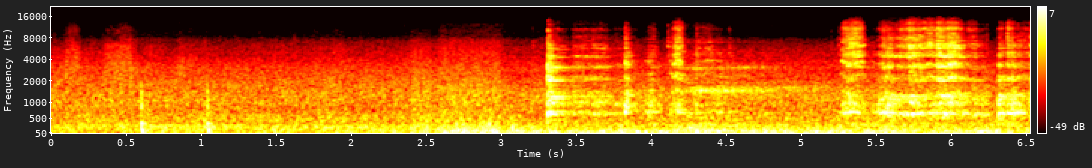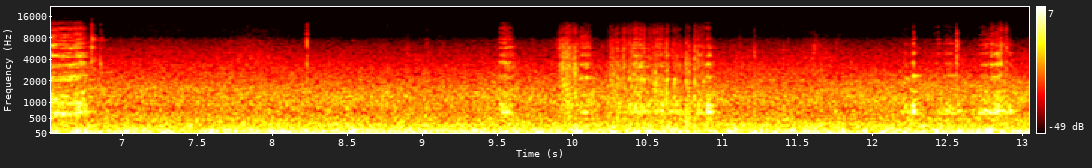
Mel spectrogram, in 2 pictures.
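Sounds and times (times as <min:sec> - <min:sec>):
steady low rumble: 0:00.7 - 0:13.0
metal cookware clanking and scraping: 0:03.3 - 0:06.9, 0:12.2 - 0:13.0.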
